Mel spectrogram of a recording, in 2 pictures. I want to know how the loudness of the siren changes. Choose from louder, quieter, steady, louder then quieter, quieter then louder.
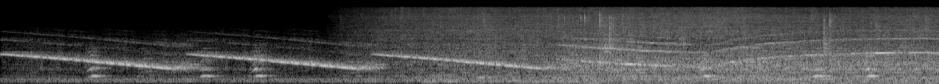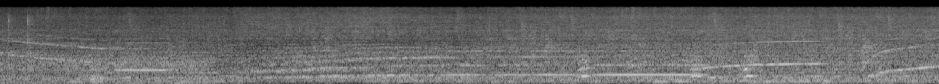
steady.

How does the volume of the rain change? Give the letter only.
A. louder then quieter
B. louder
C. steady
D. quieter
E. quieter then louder
B.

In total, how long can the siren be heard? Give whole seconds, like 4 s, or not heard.
19 s.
